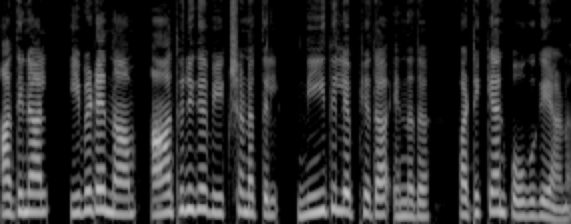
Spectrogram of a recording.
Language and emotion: Malayalam, neutral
